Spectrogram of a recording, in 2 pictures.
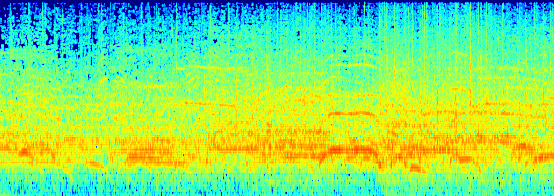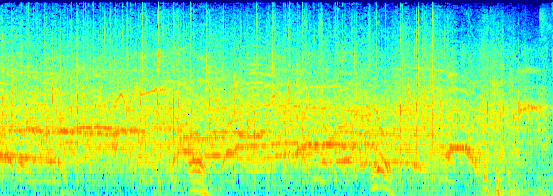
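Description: Large studio audience cheering and applauding, with many high shouts and whoops over steady clapping. The clapping grows denser several seconds in.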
